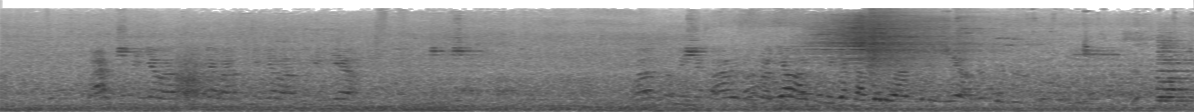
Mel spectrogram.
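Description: Men and women chat nearby.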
